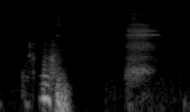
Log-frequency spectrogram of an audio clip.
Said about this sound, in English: Yeah, sorry, I was yawning.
